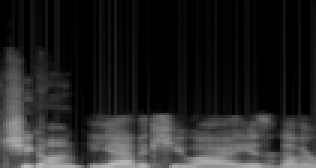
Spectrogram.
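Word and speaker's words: Qigong: Qi g o n g okay and it's pronounced chiong yeah the QI is another way to spell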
